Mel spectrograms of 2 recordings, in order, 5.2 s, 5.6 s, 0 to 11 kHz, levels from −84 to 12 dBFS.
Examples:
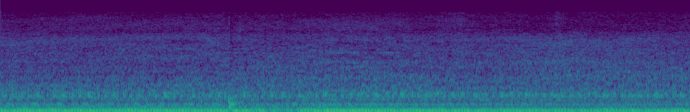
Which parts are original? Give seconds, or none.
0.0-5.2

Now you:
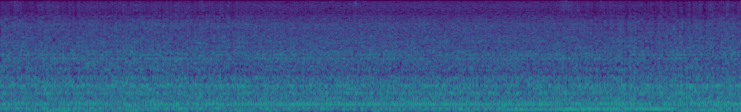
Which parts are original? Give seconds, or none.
1.8-4.2

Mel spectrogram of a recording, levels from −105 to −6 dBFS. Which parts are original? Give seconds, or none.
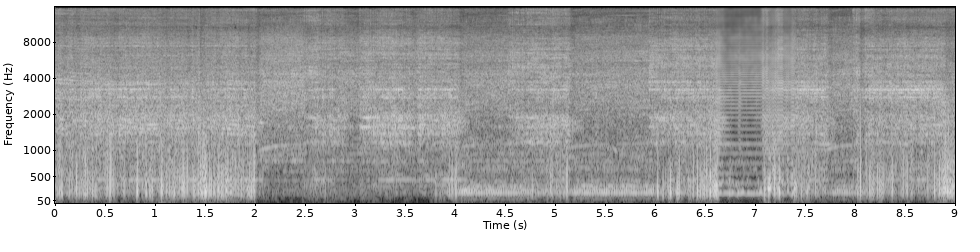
0.0-6.6; 7.4-9.0

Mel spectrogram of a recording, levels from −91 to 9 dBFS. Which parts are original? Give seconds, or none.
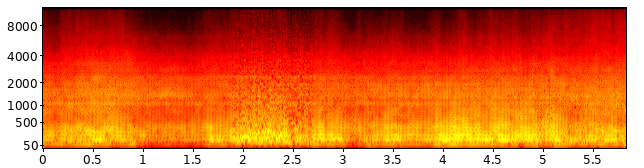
1.9-2.7

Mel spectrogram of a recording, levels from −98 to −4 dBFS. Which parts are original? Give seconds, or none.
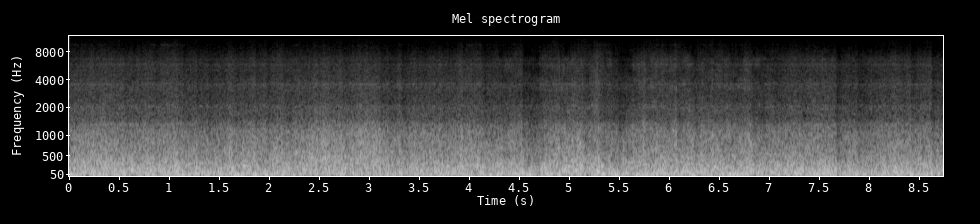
0.0-4.3; 7.1-8.7

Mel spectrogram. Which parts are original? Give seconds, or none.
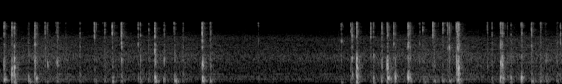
0.0-5.6

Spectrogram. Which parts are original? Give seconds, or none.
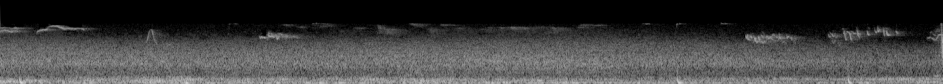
0.0-9.4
